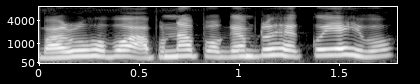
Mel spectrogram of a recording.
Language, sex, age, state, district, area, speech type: Assamese, female, 60+, Assam, Dhemaji, rural, spontaneous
